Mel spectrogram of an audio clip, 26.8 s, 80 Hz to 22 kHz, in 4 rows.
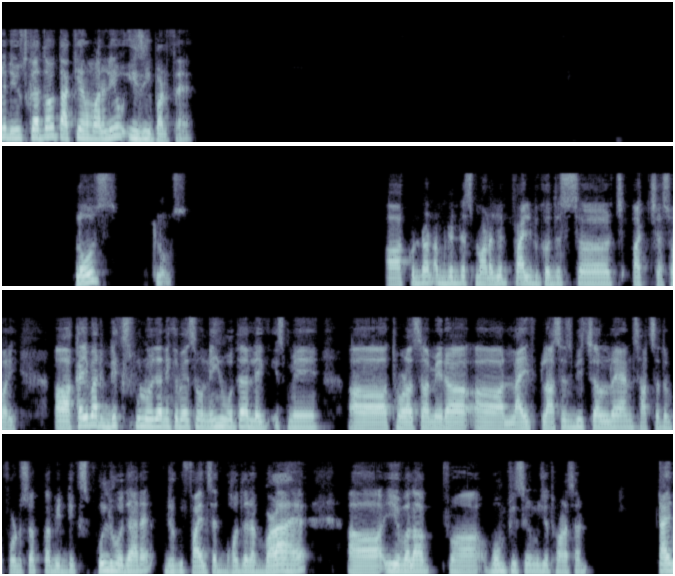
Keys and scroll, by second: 5.9 super+w, 6.4 Return, 7.7 super+w, 8.1 Return, 12.5 v, 25.8 space.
